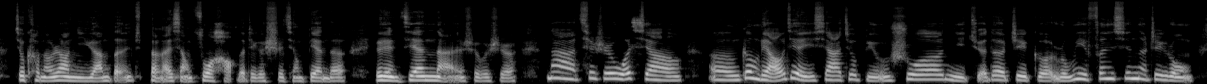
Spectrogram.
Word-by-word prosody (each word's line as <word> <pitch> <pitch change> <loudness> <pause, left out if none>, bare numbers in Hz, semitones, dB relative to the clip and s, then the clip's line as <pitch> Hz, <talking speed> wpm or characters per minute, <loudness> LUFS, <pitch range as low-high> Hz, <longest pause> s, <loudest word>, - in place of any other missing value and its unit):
就 200 - +1
可 190 - -6
能 165 +1 +3
让 180 -2 +4
你 160 -1 +2
原 155 +2 0
本 175 - -2
就 180 - -15
本 190 - -1
来 - - 0
想 160 - -3
做 175 +3 +1
好 160 - -4
的 - - -3
这 160 - -5
个 160 - -4
事 165 0 -6
情 155 0 -6
变 165 -1 -1
得 160 0 -3 0.3
有 195 - +6
点 175 -3 +7
艰 190 -1 +4
难， 175 -2 +1
是 170 - -6
不 160 0 -4
是？ 155 0 -7 0.3
那 280 -5 0
其 280 +6 -6
实 265 0 +1
我 255 +1 +3
想， 205 -8 -1 0.2
嗯， 205 -1 0
更 290 +1 +3
了 210 +2 +3
解 250 -8 +3
一 185 - -1
下， 200 +1 -2
就 225 +3 -5
比 180 -4 -5
如 175 - -1
说， 225 +3 0
你 185 -7 -1
觉 - - -5
得 205 -2 0
这 195 -2 +1
个 175 -2 -2
容 170 +9 +1
易 240 - +3
分 265 +4 -1
心 270 +1 +1
的 245 -4 +1
这 215 -2 -1
种， 175 -3 +1
195 Hz, 270 characters per minute, -22 LUFS, 170-230 Hz, 0.3 s, 点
